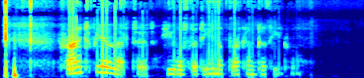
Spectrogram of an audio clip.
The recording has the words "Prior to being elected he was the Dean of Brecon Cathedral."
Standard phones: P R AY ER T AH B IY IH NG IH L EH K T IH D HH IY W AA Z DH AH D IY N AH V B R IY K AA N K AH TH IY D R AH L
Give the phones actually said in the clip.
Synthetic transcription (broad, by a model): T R AY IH T AH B IY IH IH L EH K T IH D HH IY W AA Z DH AH D IY N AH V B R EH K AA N K AH TH IY D R AH L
